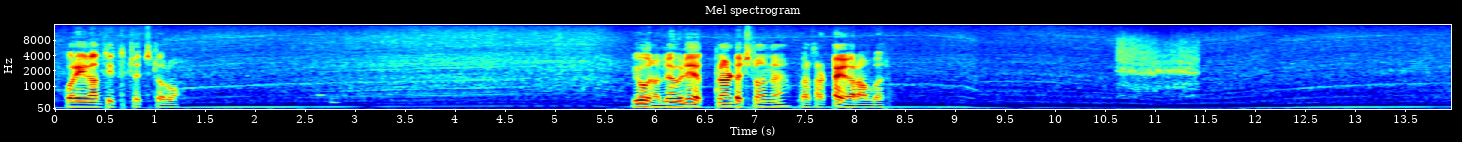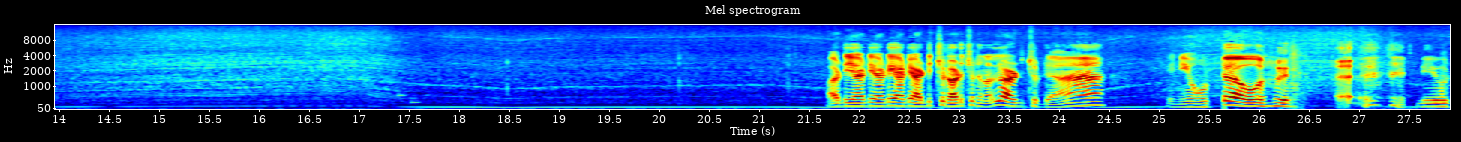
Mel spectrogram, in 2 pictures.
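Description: A car engine hums steadily, rising and falling in pitch as the car speeds up and slows down.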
